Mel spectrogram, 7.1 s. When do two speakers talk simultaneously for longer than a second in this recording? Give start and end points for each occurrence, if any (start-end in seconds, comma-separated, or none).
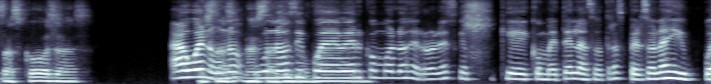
2.0-3.6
